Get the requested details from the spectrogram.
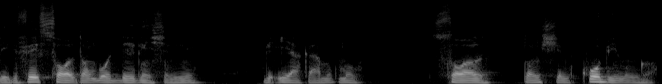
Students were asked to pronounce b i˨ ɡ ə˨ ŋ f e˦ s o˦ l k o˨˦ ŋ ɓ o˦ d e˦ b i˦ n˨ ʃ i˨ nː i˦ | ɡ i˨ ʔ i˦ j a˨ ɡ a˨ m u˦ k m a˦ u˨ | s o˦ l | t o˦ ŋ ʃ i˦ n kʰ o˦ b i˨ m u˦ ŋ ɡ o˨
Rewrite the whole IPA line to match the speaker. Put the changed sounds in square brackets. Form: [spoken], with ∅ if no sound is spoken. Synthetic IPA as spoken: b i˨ ɡ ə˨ [∅] f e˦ s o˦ l [t] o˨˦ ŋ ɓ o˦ d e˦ [ɡ] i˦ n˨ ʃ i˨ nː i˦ | ɡ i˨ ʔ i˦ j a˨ [k] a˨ m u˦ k m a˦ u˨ | s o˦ l | t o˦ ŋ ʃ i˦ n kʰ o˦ b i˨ m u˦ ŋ ɡ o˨

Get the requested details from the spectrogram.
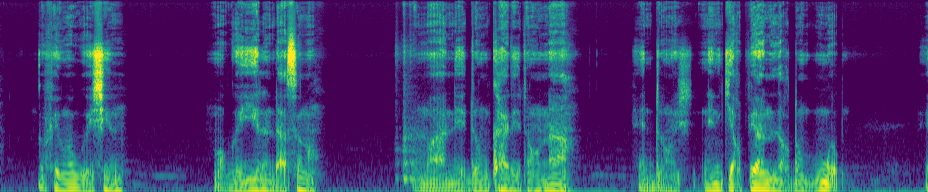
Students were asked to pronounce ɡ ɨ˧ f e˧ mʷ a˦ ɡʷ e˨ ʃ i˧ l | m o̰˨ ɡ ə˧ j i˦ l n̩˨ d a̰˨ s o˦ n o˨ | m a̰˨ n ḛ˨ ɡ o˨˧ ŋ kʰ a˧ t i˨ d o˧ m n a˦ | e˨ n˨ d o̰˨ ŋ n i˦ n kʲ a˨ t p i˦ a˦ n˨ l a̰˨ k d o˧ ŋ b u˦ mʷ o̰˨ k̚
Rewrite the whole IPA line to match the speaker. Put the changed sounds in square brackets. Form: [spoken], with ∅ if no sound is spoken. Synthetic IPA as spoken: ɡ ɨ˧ f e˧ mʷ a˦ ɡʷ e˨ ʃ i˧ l | m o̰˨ ɡ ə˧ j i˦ l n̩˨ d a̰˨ s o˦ n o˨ | m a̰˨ n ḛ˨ [d] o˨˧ ŋ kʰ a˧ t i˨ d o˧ [ŋ] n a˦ | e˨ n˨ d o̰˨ ŋ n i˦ n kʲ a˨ [k] p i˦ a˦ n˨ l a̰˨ k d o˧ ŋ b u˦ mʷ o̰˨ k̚

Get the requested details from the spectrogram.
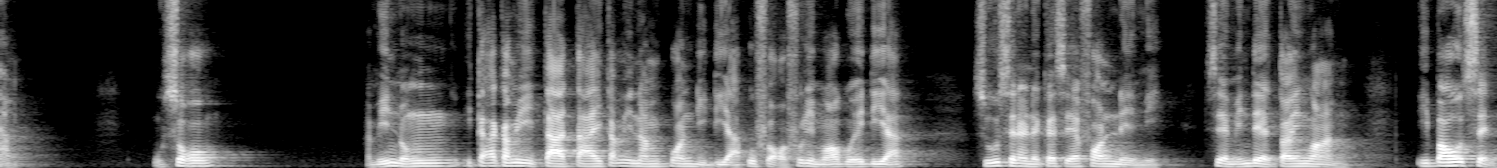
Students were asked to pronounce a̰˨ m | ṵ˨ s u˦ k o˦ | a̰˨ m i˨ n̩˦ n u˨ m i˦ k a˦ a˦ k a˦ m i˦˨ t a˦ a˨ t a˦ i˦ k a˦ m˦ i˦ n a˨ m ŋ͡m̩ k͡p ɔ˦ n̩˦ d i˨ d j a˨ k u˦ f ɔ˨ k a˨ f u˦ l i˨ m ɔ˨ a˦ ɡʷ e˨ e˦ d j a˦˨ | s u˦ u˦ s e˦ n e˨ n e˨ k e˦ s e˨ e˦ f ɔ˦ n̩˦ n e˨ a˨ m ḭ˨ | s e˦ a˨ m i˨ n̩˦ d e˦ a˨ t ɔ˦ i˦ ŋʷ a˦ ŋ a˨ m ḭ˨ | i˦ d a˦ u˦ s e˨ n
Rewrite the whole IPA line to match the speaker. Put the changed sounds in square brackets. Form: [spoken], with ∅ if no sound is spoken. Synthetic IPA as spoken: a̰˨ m | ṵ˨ s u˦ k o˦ | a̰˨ m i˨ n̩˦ n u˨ [ŋ] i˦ k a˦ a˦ k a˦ m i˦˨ t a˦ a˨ t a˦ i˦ k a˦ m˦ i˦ n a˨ m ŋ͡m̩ k͡p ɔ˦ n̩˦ d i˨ d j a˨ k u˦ f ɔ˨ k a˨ f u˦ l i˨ m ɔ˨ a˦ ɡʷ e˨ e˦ d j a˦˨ | s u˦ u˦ s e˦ n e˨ n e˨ k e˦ s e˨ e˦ f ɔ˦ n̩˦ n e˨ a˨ m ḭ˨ | s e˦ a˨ m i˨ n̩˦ d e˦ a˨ t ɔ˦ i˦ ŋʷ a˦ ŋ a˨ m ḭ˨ | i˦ [b] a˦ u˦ s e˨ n

